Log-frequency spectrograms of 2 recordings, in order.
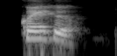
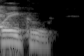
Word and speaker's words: Kwaku: So I guess my question, if I had one, would be, and I'm sorry that, is his name pronounced Kwaku? – Kwaku, yeah. – Kwaku.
